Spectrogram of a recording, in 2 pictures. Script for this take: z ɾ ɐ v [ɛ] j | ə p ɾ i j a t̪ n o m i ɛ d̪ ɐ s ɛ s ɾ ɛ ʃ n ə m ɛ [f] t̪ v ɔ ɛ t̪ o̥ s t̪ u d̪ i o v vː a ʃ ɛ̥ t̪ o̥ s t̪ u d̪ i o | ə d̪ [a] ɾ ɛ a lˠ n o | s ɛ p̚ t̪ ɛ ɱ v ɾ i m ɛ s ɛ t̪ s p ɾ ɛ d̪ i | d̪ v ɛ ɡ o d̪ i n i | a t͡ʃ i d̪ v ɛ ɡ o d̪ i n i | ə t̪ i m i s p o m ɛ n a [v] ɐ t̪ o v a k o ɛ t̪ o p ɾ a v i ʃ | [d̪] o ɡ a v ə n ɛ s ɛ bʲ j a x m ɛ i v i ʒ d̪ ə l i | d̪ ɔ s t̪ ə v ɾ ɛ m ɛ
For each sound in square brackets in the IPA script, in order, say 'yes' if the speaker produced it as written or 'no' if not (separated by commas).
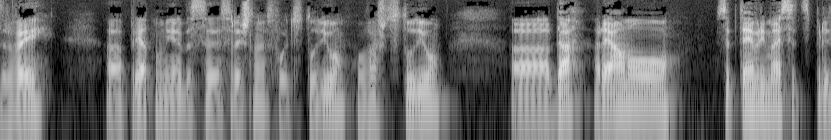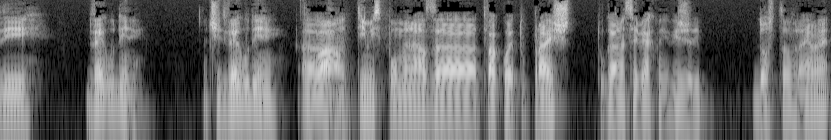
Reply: yes, yes, yes, no, no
